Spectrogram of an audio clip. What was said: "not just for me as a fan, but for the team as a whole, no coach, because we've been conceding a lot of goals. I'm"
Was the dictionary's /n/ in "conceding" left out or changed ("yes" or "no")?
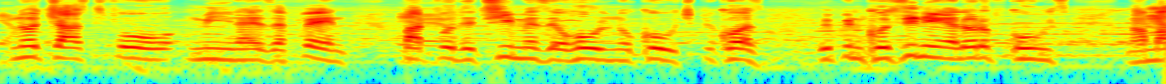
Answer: yes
